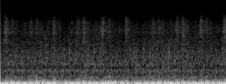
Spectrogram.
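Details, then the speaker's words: 454 big-block Chevy V8 in a Honda Civic, fully warm after about an hour and 20 minutes running including a test drive, holding under 190 degrees: deep, even low rumble at steady idle with no knocks or ticks; running healthy. "She's been running for, man, over an hour easily. A good probably hour and 20. And still maintaining our 190 less than."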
